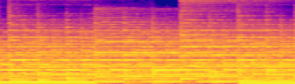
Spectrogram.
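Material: Nothing is struck.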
